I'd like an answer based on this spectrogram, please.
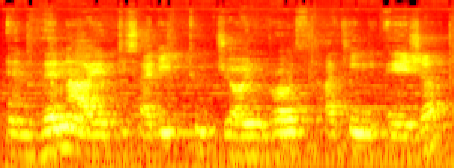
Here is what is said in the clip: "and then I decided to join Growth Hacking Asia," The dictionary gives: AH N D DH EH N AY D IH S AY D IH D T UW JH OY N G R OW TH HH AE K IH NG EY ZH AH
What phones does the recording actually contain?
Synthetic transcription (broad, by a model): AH N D DH EH N AY D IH S AY D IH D T UW JH OY N G R OW TH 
